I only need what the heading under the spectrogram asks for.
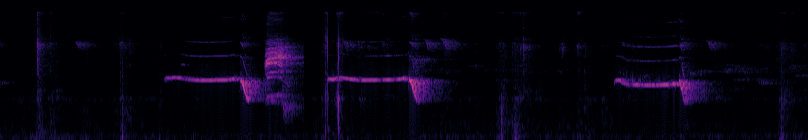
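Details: Tame common iora in full song at night, repeating a long level whistle that ends in a steep downward slur, three times about two to three seconds apart, each followed by a brief harsh burst.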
